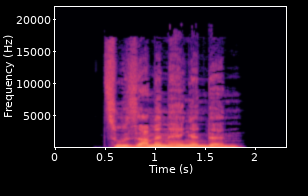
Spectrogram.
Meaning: inflection of zusammenhängend: 1. strong genitive masculine/neuter singular 2. weak/mixed genitive/dative all-gender singular 3. strong/weak/mixed accusative masculine singular 4. strong dative plural
- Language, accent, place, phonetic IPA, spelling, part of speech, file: German, Germany, Berlin, [t͡suˈzamənˌhɛŋəndn̩], zusammenhängenden, adjective, De-zusammenhängenden.ogg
